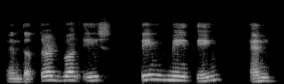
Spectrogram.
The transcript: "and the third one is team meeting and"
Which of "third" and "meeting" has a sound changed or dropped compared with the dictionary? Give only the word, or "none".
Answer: third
